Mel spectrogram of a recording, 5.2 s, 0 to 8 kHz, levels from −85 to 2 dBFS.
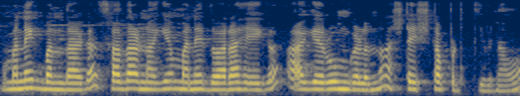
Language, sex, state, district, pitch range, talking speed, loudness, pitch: Kannada, female, Karnataka, Shimoga, 210-235 Hz, 150 wpm, -15 LUFS, 220 Hz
